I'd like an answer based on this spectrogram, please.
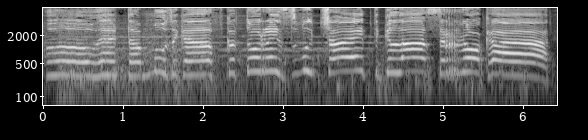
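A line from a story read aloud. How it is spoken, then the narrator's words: Shouting. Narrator (Russian): закричал он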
